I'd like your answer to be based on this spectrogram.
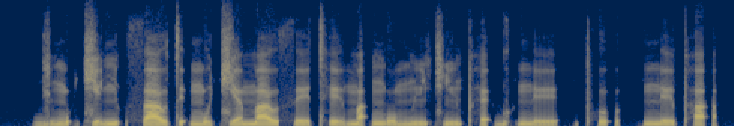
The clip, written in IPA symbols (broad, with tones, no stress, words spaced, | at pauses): ɡḭ˦˨mʊ˦ʔt͡ɕɛ̰˦˨ɲʊ˦ʔ θa˦ʊ̯tɪ˦ʔ mo̰˦˨t͡ɕɛ˨ma˦ʊ̯θe˨ tʰḛ˦˨ɪ̯mä˦ʔŋo˨ mĩ˨t͡ɕĩ˨pʰɛ˦ʔ ɡʊ˦ʔ ne˨ | pʰʊ˦ʔ | ne˨pʰä˦ʔ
